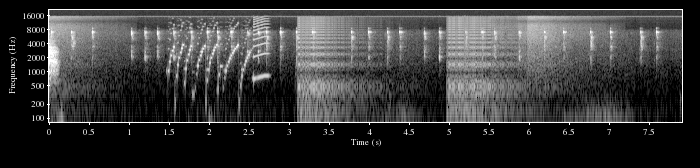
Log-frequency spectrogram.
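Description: Electronic engine noise from a Commodore 64 racing game buzzes and hisses in bursts.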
